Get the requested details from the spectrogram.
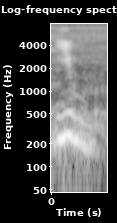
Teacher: கீழ் இதழும் மேல் வாய் பல்லும் இணைவதால் பிறக்கும் எழுத்து வந்து இவ். ஓகேவா?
